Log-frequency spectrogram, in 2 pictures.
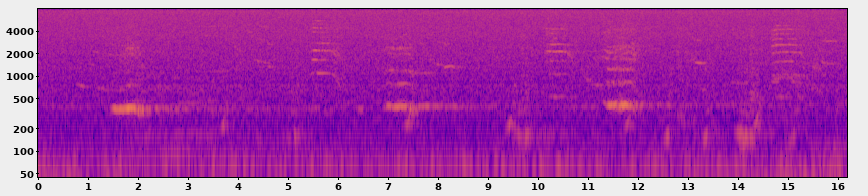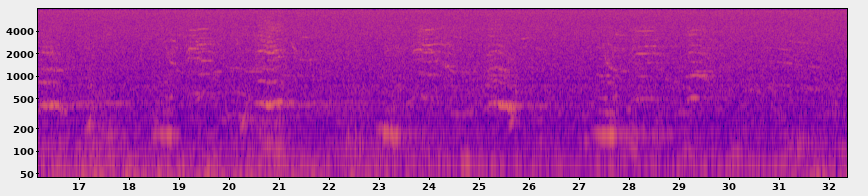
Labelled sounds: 4.3	4.6	humpback whale, 1.5 to 1.7 kHz
5.5	6.0	humpback whale, 1.0 to 4.5 kHz
6.9	8.4	humpback whale, 0.80 to 2.5 kHz
10.1	11.9	humpback whale, 0.80 to 4.4 kHz
13.0	13.4	humpback whale, 1.4 to 1.7 kHz
14.7	16.5	humpback whale, 0.80 to 4.3 kHz
19.2	19.7	humpback whale, 1.5 to 4.4 kHz
20.0	20.3	humpback whale, 1.2 to 1.3 kHz
20.6	21.1	humpback whale, 0.80 to 2.3 kHz
23.7	24.5	humpback whale, 0.99 to 4.4 kHz
25.1	25.6	humpback whale, 0.80 to 1.3 kHz
28.1	28.5	humpback whale, 1.9 to 4.1 kHz
29.1	29.6	humpback whale, 0.90 to 1.2 kHz
31.0	31.6	humpback whale, 2.2 to 2.9 kHz

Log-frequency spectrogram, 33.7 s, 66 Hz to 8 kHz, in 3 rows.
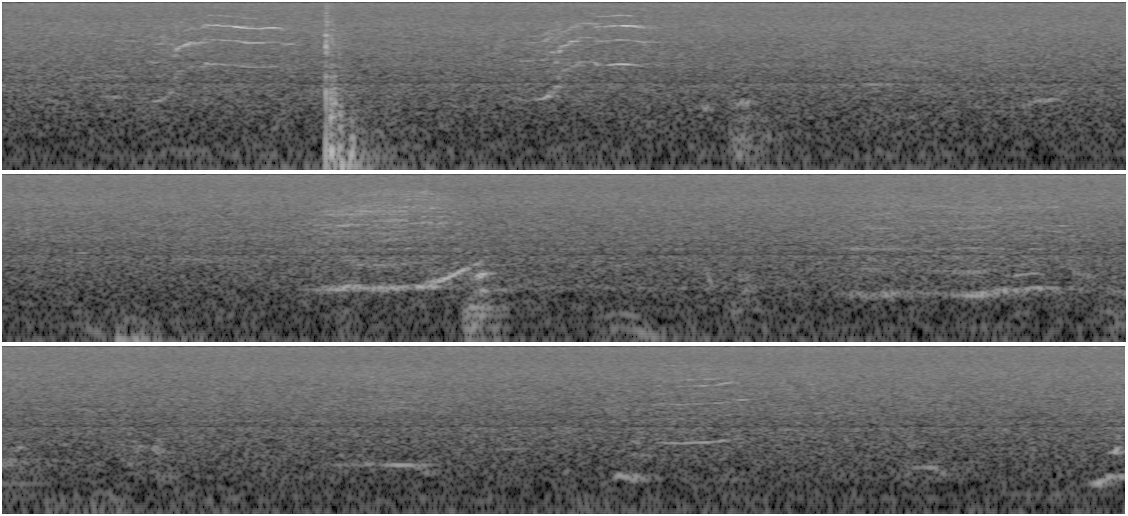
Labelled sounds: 1.7	2.9	humpback whale, 1.2 to 5.5 kHz
5.5	6.6	humpback whale, 1.1 to 5.4 kHz
15.1	15.3	humpback whale, 2.0 to 2.2 kHz
29.6	29.9	humpback whale, 2.6 to 2.9 kHz

